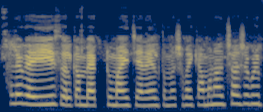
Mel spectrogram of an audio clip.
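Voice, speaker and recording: A woman speaks in a high voice. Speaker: home vlogger. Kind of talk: casual vlog narration. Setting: at home.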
